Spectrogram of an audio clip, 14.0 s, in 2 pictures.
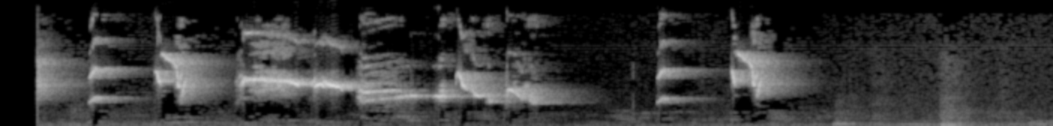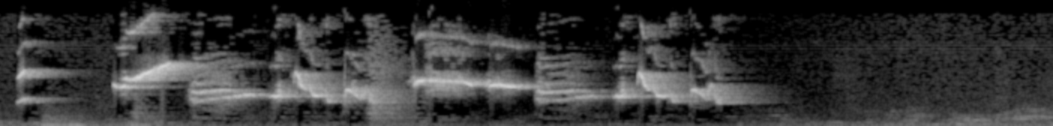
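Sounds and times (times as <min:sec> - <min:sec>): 
Oriental magpie-robin song of clear whistles and chattery notes: 0:00.2 - 0:03.8, 0:07.2 - 0:12.0.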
